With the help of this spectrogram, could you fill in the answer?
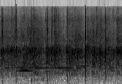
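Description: A round of applause, dense steady clapping from a group with a few sharper claps standing out, continuous for a couple of seconds at moderate loudness.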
